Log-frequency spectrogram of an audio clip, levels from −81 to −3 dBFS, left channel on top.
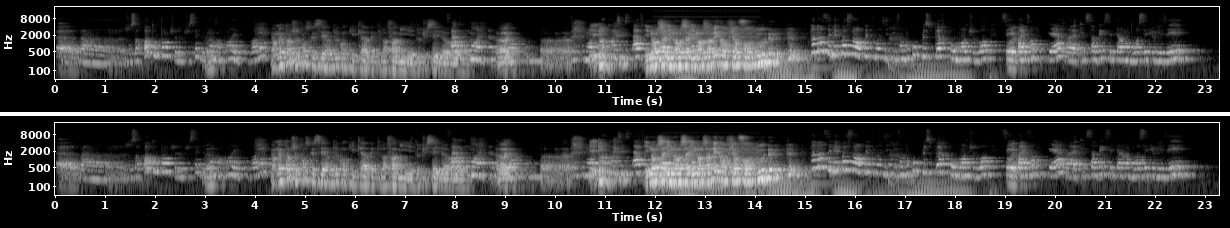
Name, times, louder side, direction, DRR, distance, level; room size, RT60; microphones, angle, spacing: voice 1, 0.0-4.2 4.7-5.0 7.9-9.8 10.3-12.3 12.7-12.8 15.1-18.7 19.0-22.5, left 2 dB, 85° left, -2 dB, 1.7 m, -31 dB
voice 2, 4.3-8.2 8.8-9.1 9.7-11.4 11.8-14.8 19.0-19.2, right 1 dB, 35° right, -4 dB, 2.0 m, -25 dB
sound 1, 11.9-18.7, equal, 30° left, 1.5 m, -40 dB
4.7 x 4.2 x 4.9 m, 0.95 s
head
